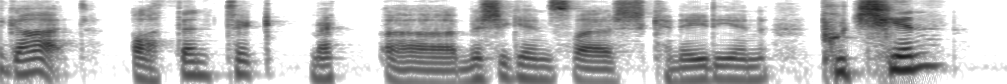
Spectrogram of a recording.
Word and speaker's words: poutine: Puchin, I believe is how you pronounce it. Puchin. Puchin is what Zank Kai goose said is how you're supposed to pronounce it.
